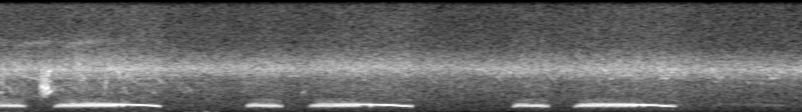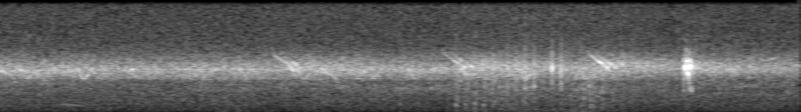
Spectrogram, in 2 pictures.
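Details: Spotted dove at a morning decoy trapping spot: three short-then-long coo phrases, each ending in a falling slur, open the recording, then fade to a quiet background of high insect hiss and faint chirps.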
